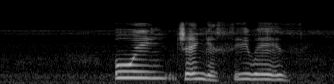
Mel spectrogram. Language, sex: Xhosa, female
